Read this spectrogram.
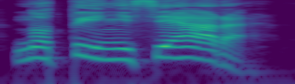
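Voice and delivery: high, loud and slow defiance; defiant. Acted. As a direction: throw the denial back at her. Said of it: "чуть ли не дерзко". (дерзко, с вызовом)

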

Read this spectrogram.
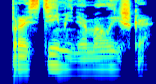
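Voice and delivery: soft, low, guilty murmur; guilty apology. Acted. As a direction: apologize quietly with remorse. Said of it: "виновато проговорил демон".

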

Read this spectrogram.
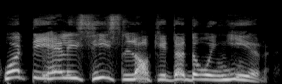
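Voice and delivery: high-pitched indignant question; outraged demand. A narrator's reading. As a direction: demand an answer, voice pitched right up. Outraged father confronts captive.

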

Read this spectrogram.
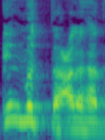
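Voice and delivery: إن مت على هذا said loud and firm; stress on the condition. Shown as a demonstration. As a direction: lean hard on إن مت. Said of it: "قل له".

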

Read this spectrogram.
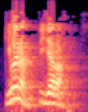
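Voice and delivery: acted impatient employer; demanding boss. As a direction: demand the business report sharply.

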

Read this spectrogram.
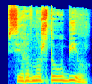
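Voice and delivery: high-pitched, heated retort; accusing. A narrator's reading. Healer blames the marked man, high-pitched accusation. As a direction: throw the blame back at once.

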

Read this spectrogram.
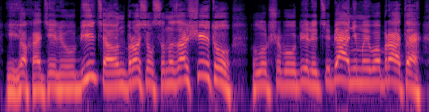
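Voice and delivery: distraught accusation. Acted. Grieving sister turning on the survivor, distraught accusation. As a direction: wish the other had died instead.

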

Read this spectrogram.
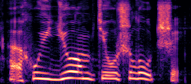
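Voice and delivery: high, slow pleading; frightened plea. A narrator's reading. Испуганная мать просит всех уйти, высоким умоляющим голосом. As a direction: beg them all to leave, alarmed.

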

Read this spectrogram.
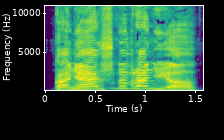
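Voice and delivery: high, exclaimed agreement; emphatic agreement. Acted. Mother agreeing the Rembrandt claim is false, heated. Baroness agrees mid-quarrel.

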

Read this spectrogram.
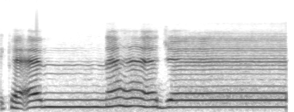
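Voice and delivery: "جان" with a very long nasal noon, recited slowly; held ghunna. Shown as a demonstration. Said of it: "هقف عليها أقول". (غنة طويلة على النون المشددة في "جان")

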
